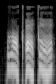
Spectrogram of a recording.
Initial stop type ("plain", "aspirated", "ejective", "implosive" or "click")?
ejective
